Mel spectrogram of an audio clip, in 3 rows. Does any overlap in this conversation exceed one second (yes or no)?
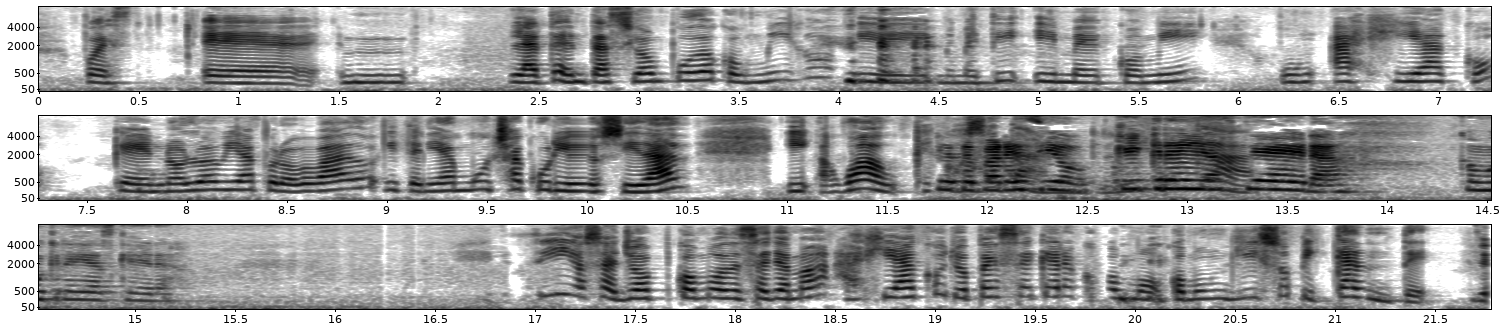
yes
